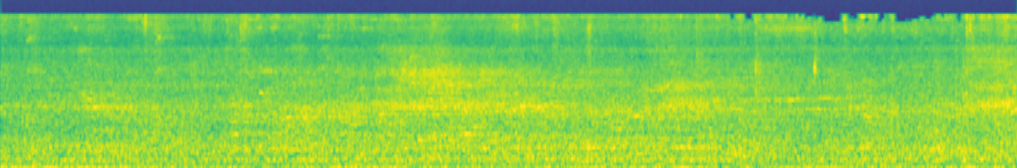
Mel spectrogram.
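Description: Steady mall ambience: a low rumble under a murmur of shoppers' voices.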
